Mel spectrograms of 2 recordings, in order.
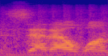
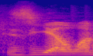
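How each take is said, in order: First: The name is said the non-American way. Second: The name is said the American way.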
